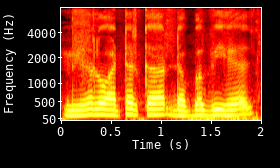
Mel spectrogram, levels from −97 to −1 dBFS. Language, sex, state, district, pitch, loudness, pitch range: Hindi, male, Jharkhand, Deoghar, 145 Hz, -13 LUFS, 135-150 Hz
